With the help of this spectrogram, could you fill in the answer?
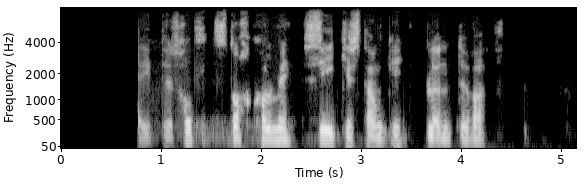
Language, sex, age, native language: Icelandic, male, 30-39, Icelandic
